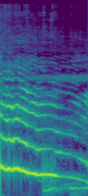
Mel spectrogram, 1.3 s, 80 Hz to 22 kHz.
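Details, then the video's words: Nine-month-old pet puppy named Chikku, born August 15, in India, crying because his father left without him; one long tonal howl that slides slowly downward, rich in harmonics, fading slightly at the end. "അച്ഛൻ എന്നെ കൂട്ടാതെ പോയീ ..Crying in different ways"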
